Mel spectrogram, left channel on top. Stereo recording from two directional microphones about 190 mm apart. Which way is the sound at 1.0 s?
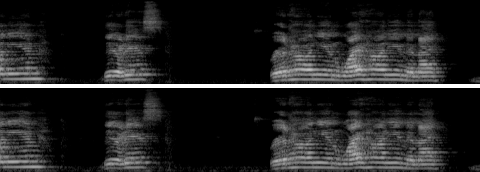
15° left (ahead or behind).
